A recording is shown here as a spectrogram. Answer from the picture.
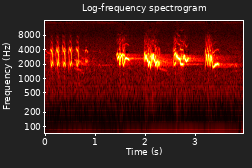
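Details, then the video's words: American robin song opening with a rapid run of five short sharp notes, followed by four loud, slurred, whistled caroling phrases spaced about half a second apart in a quiet setting. "American Robin sounds | American Robin singing"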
